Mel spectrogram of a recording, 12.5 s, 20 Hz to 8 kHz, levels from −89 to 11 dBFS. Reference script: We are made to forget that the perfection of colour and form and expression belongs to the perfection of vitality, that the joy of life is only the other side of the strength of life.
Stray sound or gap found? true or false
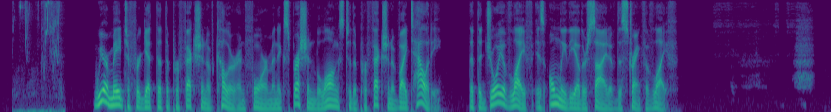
true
